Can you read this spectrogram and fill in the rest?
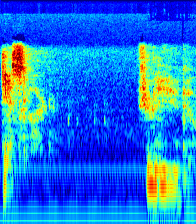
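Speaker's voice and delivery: breathy whispered reply to the Lord; hushed reverent whisper. Retold or imitated. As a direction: whisper it in awe. Answering Jesus in awe.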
